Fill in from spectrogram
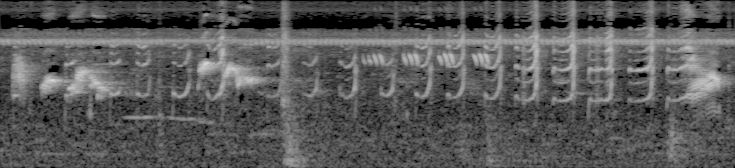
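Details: Caged Chinese hwamei, two months in the cage, training its voice in the morning: a run of quick hooked high notes repeated rapidly after a few slurred phrases, over a steady high whine.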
